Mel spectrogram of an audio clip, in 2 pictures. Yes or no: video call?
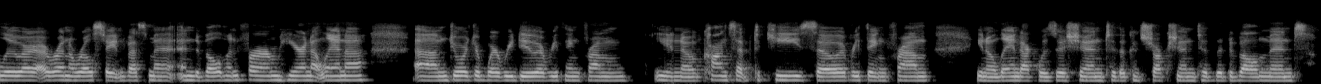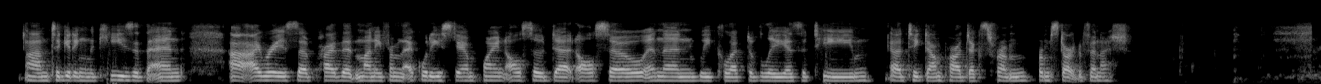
yes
